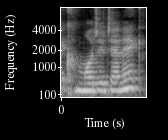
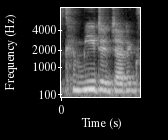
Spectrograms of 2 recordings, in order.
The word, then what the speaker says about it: comedogenic: of five on the comedogenic scale i always say chromatogenic and i don't know why i say that it's comedogenic scale my dad was watching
